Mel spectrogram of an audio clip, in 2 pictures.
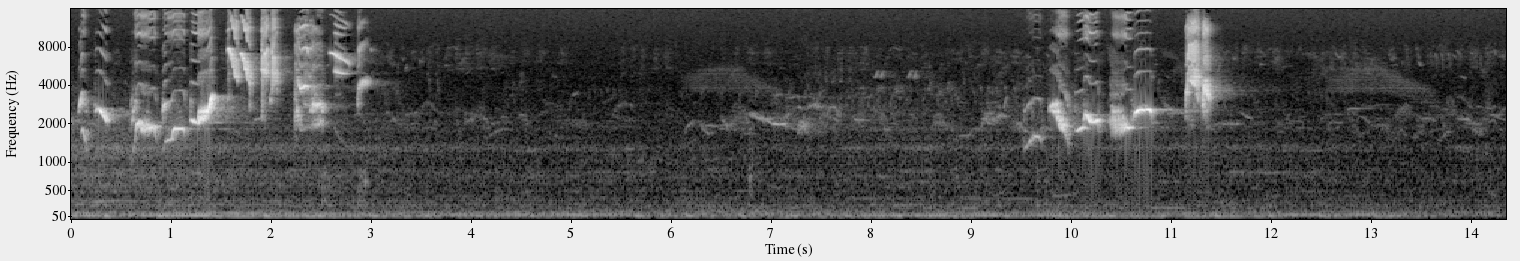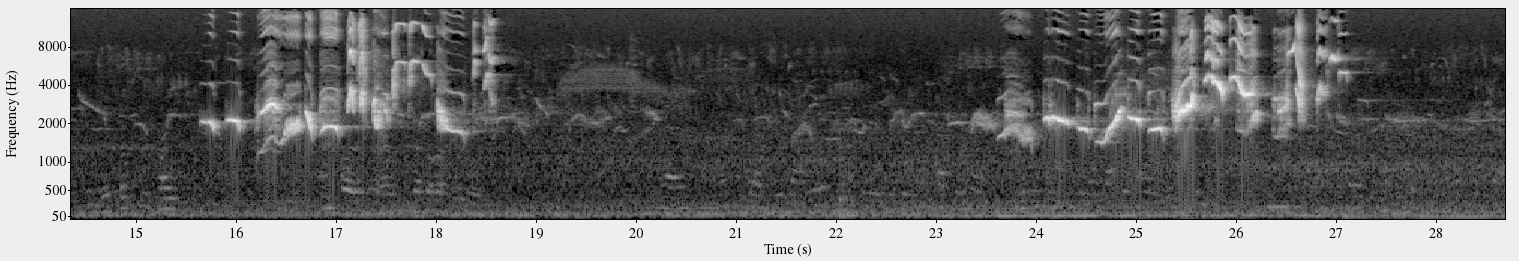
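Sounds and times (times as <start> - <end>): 
common blackbird singing: 0.0 - 28.6.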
